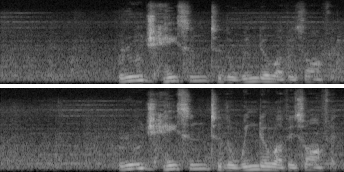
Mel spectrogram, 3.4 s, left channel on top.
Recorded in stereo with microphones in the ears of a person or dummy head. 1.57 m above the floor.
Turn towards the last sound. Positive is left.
turn(degrees=-55)  # may be behind; listen again after turning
